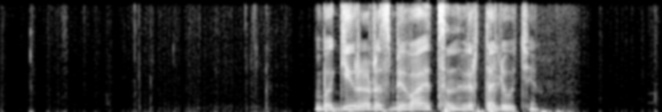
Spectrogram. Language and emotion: Russian, neutral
